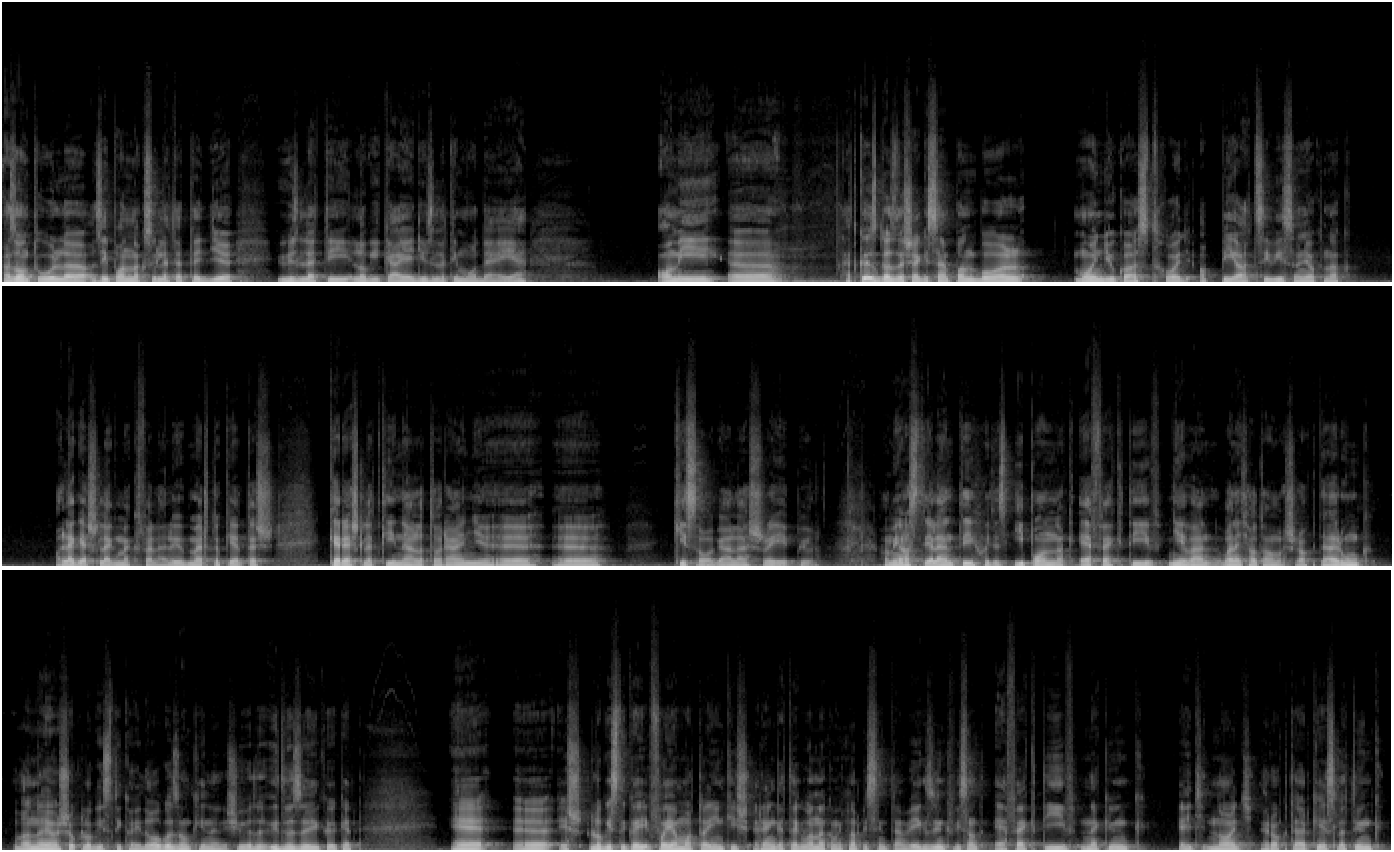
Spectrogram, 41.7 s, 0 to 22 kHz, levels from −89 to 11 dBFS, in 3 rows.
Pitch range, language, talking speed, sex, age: 100-120 Hz, Hungarian, 95 wpm, male, 30-49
